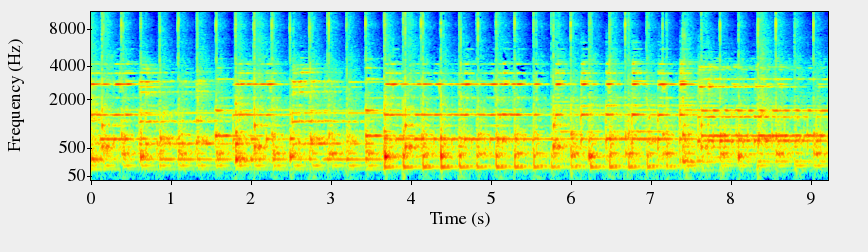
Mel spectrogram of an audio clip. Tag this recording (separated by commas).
xylophone, Glockenspiel, Mallet percussion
